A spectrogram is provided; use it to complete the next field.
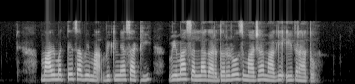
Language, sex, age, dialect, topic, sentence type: Marathi, female, 25-30, Standard Marathi, banking, statement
